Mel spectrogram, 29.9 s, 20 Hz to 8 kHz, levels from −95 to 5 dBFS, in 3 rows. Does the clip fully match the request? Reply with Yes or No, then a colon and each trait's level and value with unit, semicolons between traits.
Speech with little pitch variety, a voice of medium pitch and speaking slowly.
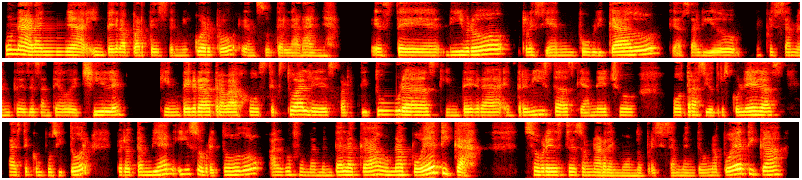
Yes: narrow, 2.2 semitones; medium, 175 Hz; slow, 115 wpm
